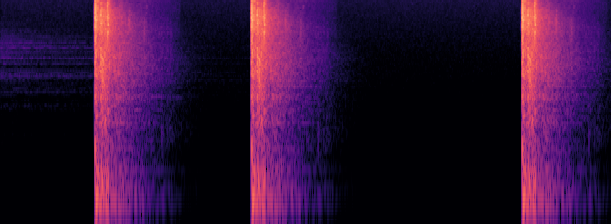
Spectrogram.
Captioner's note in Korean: 권총 연습 소리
